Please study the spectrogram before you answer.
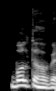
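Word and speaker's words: هُوَ: অকফ করার কারণে শেষের এই অক্ষর ওয়াও এর উপরে যে জবরটা আছে এই জবরটা সাকিন হয়ে গেছে। তো পেশের পরে যখন ওয়াও সাকিন হয়েছে তখন এক আলিফ টান হয়েছে উচ্চারণ হয়েছে হু।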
